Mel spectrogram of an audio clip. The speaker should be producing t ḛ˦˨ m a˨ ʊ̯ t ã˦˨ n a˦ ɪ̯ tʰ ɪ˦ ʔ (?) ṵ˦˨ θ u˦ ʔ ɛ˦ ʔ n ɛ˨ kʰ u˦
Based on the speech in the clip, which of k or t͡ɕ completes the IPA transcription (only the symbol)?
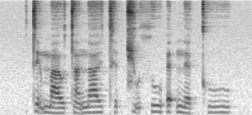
t͡ɕ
